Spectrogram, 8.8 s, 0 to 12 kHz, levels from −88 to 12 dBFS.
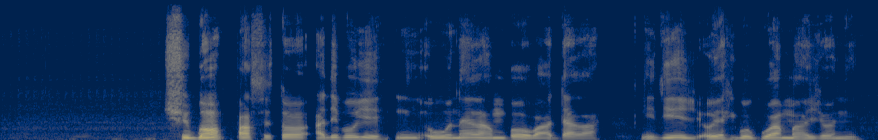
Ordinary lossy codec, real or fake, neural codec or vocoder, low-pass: Opus, 24 kbps; real; none; 10.8 kHz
